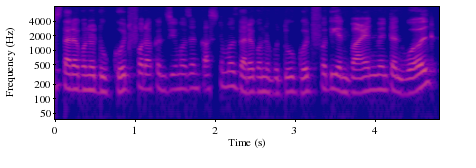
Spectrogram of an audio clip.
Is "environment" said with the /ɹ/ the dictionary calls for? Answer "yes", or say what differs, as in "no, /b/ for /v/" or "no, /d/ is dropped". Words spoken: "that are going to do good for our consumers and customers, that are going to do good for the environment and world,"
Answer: yes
